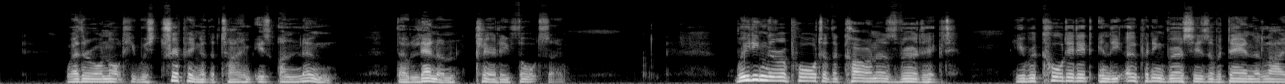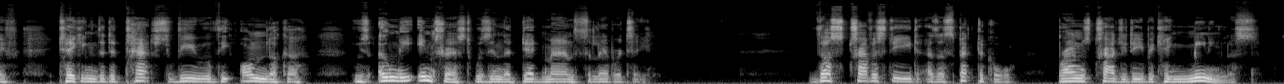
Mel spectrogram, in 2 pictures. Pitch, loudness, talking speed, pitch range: 130 Hz, -17 LUFS, 140 wpm, 120-145 Hz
